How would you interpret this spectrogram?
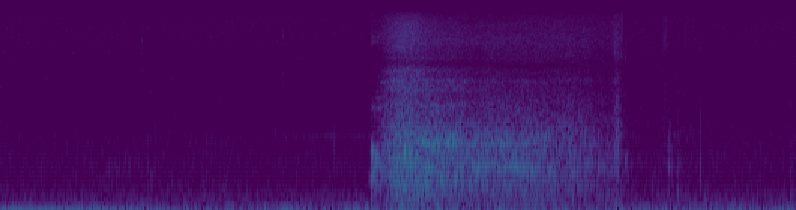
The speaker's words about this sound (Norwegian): Ok, da prøver vi. Pust godt inn med nesa. Og hold pust.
